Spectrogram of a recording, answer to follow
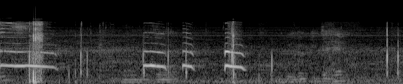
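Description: West Highland white terrier giving three short, high whines or yelps in play, each sliding slightly down in pitch, with a few sharp clicks.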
